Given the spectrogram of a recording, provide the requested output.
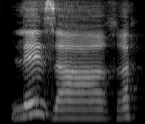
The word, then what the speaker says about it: lézard: Azur, rose, zou, zèbre, arrosé, poser, réserve, lézard. Il y a un D à la fin, on ne le prononce pas.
